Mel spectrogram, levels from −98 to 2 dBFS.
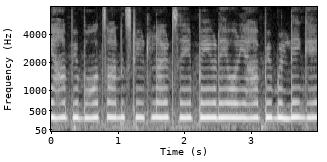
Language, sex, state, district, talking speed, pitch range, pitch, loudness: Hindi, female, Himachal Pradesh, Shimla, 210 wpm, 345-350 Hz, 345 Hz, -11 LUFS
